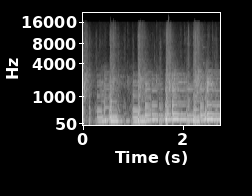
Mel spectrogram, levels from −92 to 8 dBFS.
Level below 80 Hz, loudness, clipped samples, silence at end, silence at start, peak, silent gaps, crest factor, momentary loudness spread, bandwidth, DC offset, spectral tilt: -40 dBFS; -22 LUFS; under 0.1%; 0 s; 0 s; -4 dBFS; none; 18 dB; 7 LU; 17 kHz; under 0.1%; -6 dB/octave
